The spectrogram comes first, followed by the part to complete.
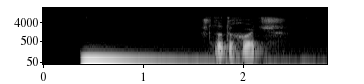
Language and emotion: Russian, neutral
